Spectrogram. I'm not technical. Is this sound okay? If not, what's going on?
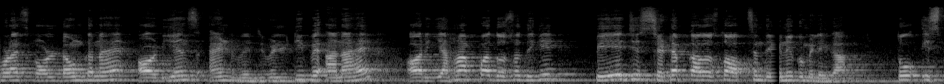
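No. There is one problem, near the end, from about 7.71 to 7.81 seconds. It is a burst of packet loss. A short run of the audio never arrived in time. To cover the gap, the player stretched out the last bit of sound it had and let it fade, for about 80 milliseconds. So you hear a brief held buzz or hiss. Then the audio jumps ahead, and about 80 milliseconds of the real sound is simply gone.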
